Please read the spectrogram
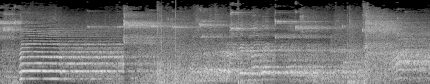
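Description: Basketball scoreboard buzzer sounding once for about two seconds, over the squeak of sneakers on the gym floor and players calling out.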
